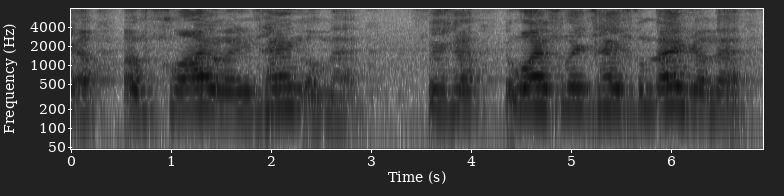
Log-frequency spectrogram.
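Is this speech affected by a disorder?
Yes: speech impairment after birth surgery.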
